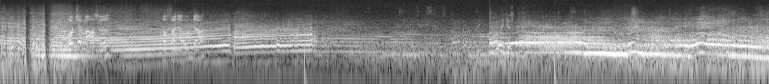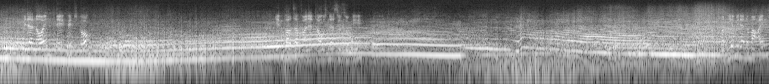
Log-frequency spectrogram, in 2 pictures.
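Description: Racing motorcycle engines at high revs going past one after another, their pitch rising and falling as the riders change gear and as each bike passes. There is a quieter stretch about a quarter of the way in.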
